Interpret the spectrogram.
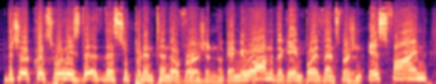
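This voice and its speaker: Guy hosting a game commentary, slightly high voice, stammers a lot, faint music. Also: animated, fast talker, rough recording. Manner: stammering, repeats words often. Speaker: host of a gaming commentary.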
